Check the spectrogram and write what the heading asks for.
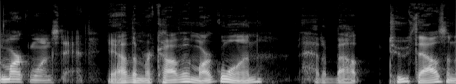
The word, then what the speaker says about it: Merkava: Merkava.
